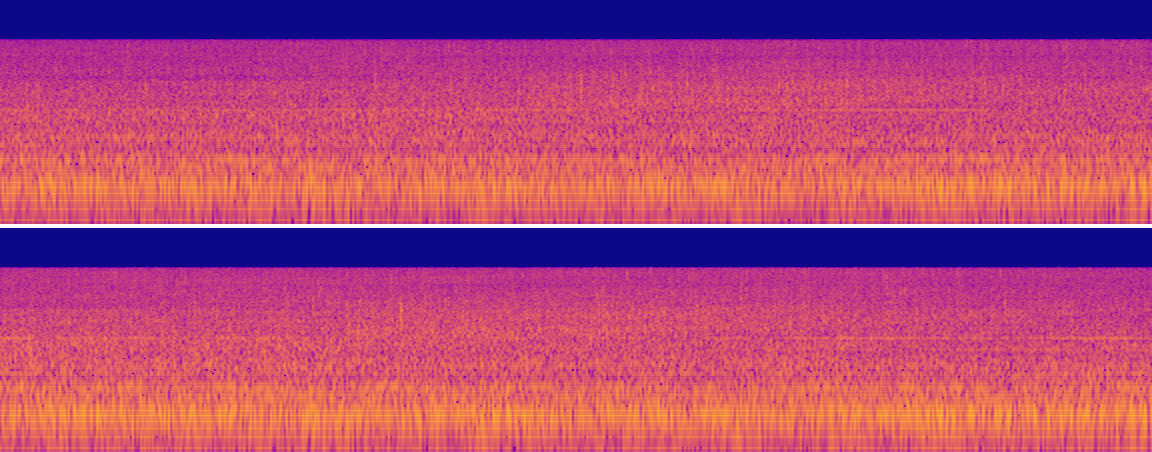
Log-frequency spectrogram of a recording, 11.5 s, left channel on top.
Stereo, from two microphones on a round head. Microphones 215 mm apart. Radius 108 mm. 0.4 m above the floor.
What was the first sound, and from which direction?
Only background noise.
